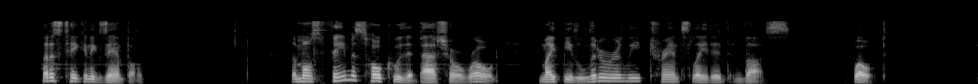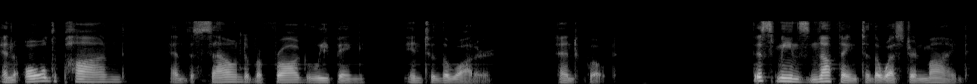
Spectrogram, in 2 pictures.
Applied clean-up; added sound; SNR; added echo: neural mask model DeepFilterNet 3.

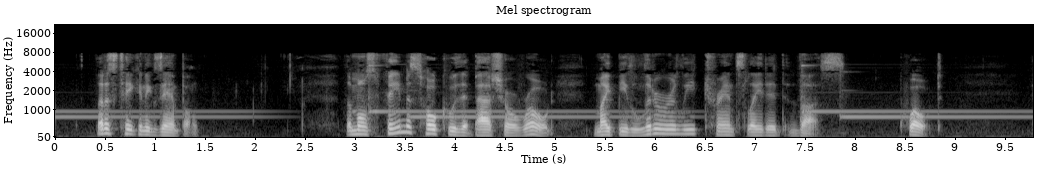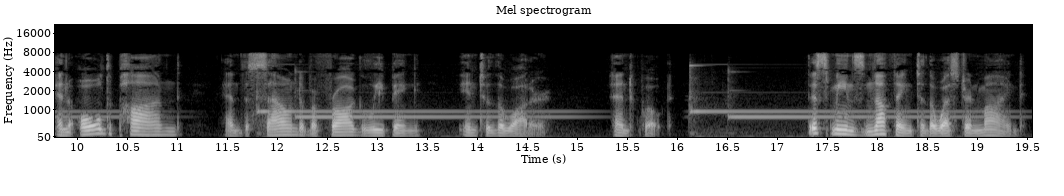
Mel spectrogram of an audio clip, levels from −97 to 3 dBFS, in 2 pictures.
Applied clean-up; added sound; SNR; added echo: none; Doorbell; 18 dB; none.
